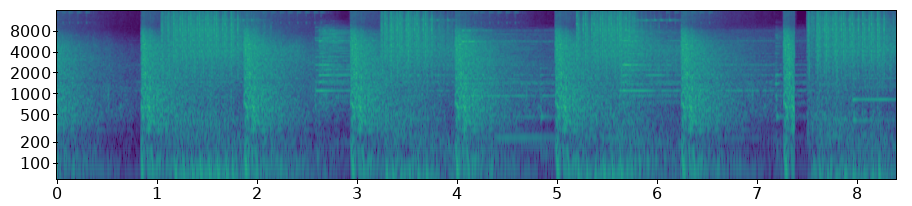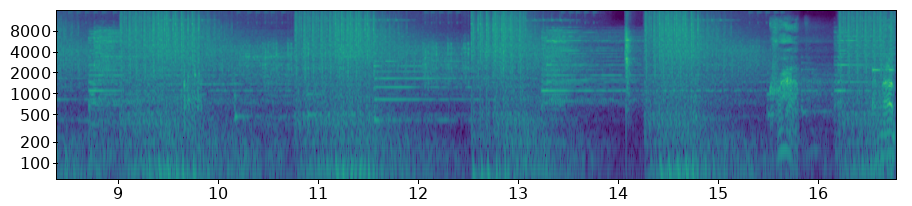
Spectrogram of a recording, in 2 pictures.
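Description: Rapid bursts of gunfire from the video game Dreams of Another repeat in sharp, loud volleys separated by short pauses, continuing throughout with other game sounds in between.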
